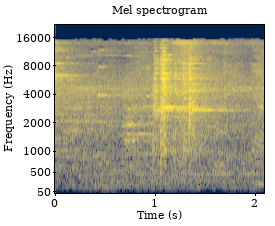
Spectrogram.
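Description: A couple of ringing metal clinks from a cable crossover machine about halfway through, as the cables and handle fittings move through a cable fly rep.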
